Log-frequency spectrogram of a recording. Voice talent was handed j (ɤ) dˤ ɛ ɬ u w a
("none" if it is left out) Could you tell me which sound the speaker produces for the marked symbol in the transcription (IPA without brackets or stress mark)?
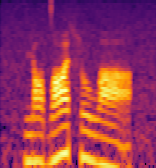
ɔ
